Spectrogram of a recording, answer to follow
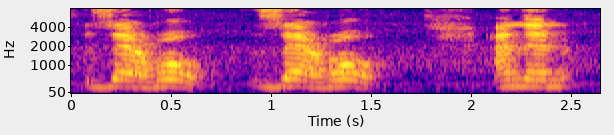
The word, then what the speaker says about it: zéro: So, starting with 0, it's pronounced zéro, zéro, and then 1, 2, 3, 4.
